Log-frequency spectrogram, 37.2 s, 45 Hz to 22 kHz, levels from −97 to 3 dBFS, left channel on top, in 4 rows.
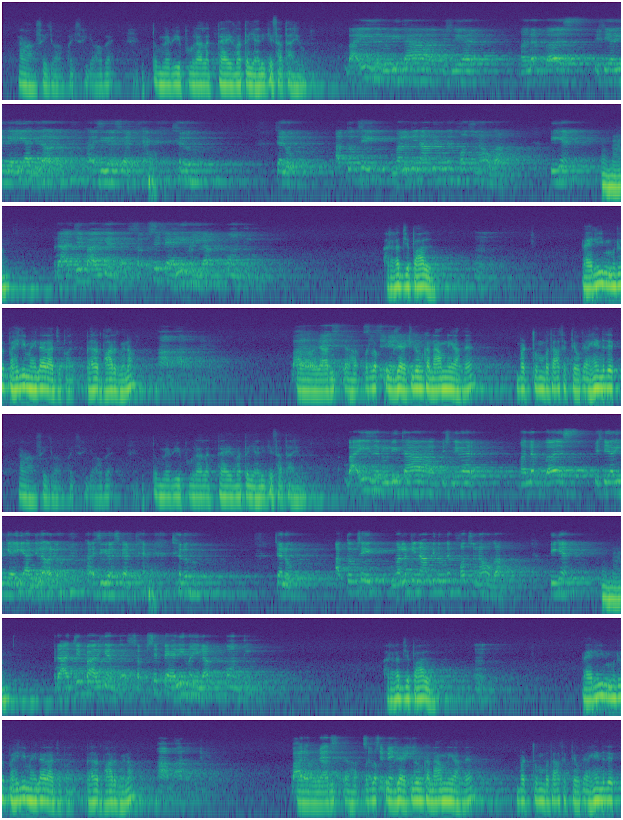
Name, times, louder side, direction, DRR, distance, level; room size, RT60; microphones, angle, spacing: voice 1, 0.2-1.7 2.3-4.6 11.5-11.6 18.3-18.7 24.3-25.1 27.3-29.9 32.3-35.0 35.6-37.0, left 2 dB, 25° left, 15 dB, 0.4 m, -26 dB
voice 2, 5.1-7.2 7.7-8.6 8.9-12.2 13.1-13.7 14.3-16.8 17.5-17.8 19.3-22.3 25.6-25.8 30.2-30.9 32.2-32.9 33.3-34.1, right 2 dB, 75° right, 1 dB, 3.0 m, -32 dB
25.5 x 14.5 x 7.9 m, 2.7 s
head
